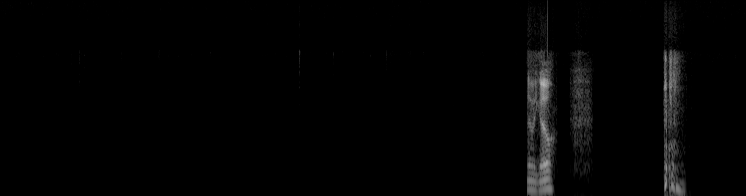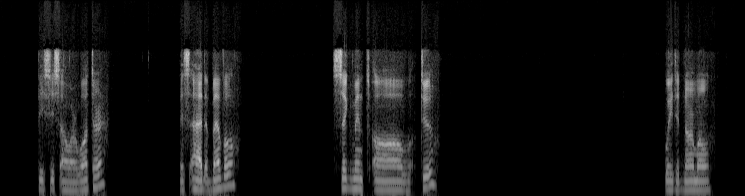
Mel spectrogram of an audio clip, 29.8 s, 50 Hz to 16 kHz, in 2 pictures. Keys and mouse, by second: 0.0 typing, 2.4-3.2 drag, 4.2-6.0 drag, 6.6-7.7 drag, 8.5-10.3 drag, 10.7-11.8 middle drag, 15.0-15.7 middle drag, 16.2 right click, 25.8 middle click, 29.1 middle click.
